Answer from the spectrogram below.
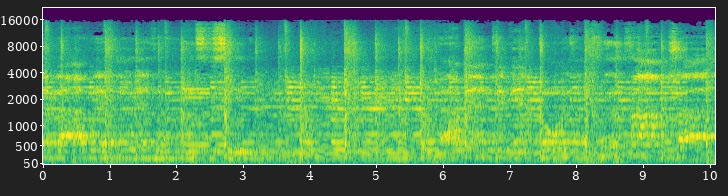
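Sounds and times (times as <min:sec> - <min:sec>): drum kit beat: 0:00.0 - 0:10.0
guitars: 0:00.0 - 0:10.0
keyboards: 0:00.0 - 0:10.0.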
